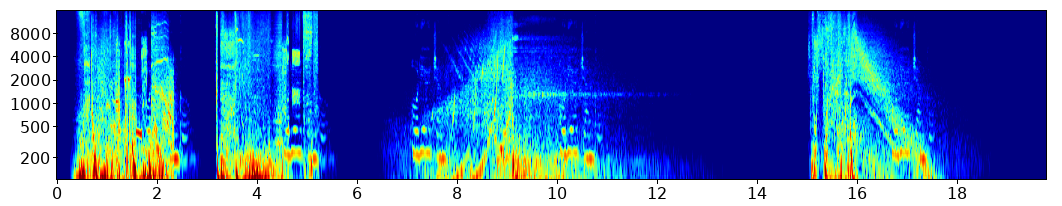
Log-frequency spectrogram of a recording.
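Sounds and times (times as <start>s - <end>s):
radio imaging sound effects: 0.4s - 2.4s, 3.2s - 5.2s, 6.6s - 12.2s, 15.1s - 17.5s.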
